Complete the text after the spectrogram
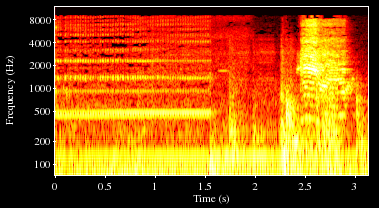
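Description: A phone call rings out over a speakerphone: one steady electronic ring tone lasting over a second, followed by clicks and a brief rustling burst as the line connects. No one speaks.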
